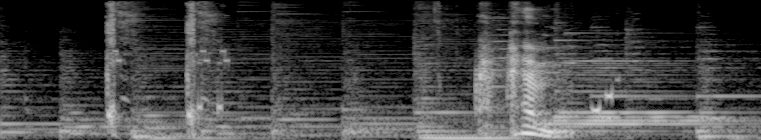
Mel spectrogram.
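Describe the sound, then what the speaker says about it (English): A few harsh, abrupt coughs burst out between musical tones and game sound effects, with a voice speaking briefly amid them. "He's coughing blood."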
